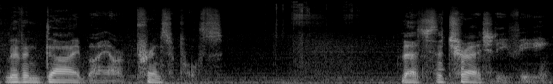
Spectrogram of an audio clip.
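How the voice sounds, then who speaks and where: Jaded rebel ex-soldier, lowish voice, blunt, profane, sardonic, video game drama, faint noise behind. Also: male voice, fairly even intonation, slow pace, fairly bright tone. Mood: brooding, cynical. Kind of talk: cinematic video game acting.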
